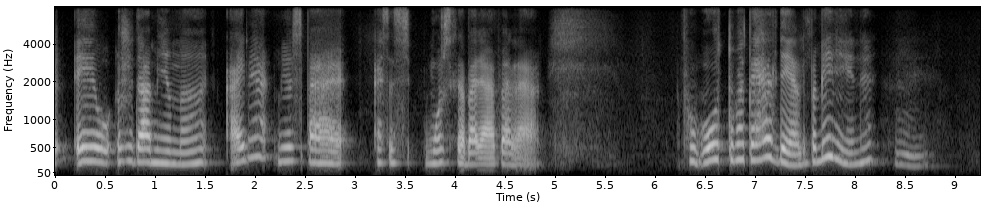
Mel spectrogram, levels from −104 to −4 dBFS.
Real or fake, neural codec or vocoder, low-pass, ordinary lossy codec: fake; codec, 16 kHz, 6 kbps, DAC; none; none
